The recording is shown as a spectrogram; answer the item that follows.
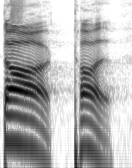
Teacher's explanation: देखिए मूर्धन्य वर्ण के उच्चारण में जिह्वा अंदर एकदम भाग है, जैसे ट ठ, जिह्वा घूम जाती है और जिन स्थल को स्पर्श करती है उसको हम मूर्धा कहते हैं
